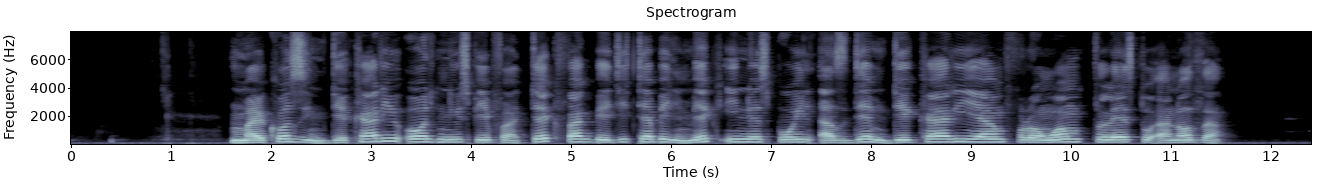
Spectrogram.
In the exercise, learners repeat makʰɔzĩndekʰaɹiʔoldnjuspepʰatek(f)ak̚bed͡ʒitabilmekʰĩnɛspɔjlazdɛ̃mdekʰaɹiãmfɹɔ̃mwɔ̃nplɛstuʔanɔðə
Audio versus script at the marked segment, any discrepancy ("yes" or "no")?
no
